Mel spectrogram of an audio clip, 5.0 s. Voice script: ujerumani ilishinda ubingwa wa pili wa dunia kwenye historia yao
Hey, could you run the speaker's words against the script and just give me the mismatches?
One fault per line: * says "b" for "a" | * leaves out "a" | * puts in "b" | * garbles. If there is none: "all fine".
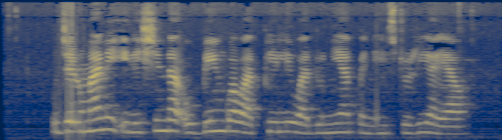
all fine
